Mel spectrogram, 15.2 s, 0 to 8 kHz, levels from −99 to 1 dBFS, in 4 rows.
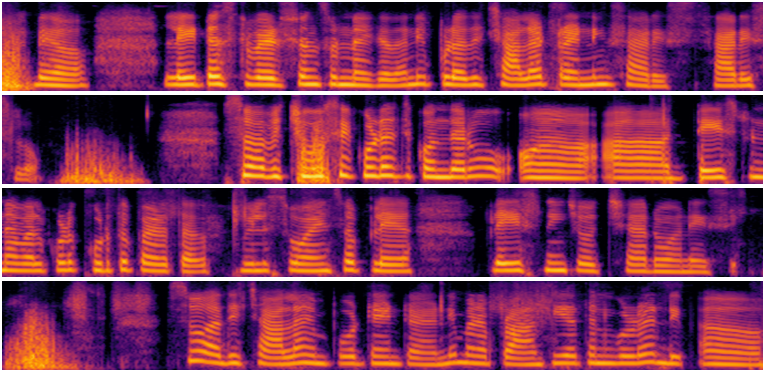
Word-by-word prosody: కాడ 230 - +2 0.7
latest 235 +2 +6
versions 240 +3 +3
ఉన్నాయి 215 -3 +2
కదండీ, 205 +5 -1
ఇప్పుడది 230 -2 +1
చాలా 220 +1 +3
ట్రెండింగ్ 230 +1 +1
శారీస్‌, 190 -6 -5
శారీస్‌లో. 200 +1 -4 1.0
సో - - -1
అవి 270 -1 +5
చూసి 280 +3 +8
కూడా 295 0 +7 0.2
కొందరు 255 +1 +4 0.3
ఆహ్, 225 -2 +2 0.2
ఆ - - +1 0.4
టేస్ట్ 240 +2 +2
ఉన్నవాళ్ళు 230 -2 0
కూడా 250 - -1
గుర్తుపడతారు. 225 -5 -2 0.2
వీళ్ళు 230 0 -3
సో 245 - -1
అండ్ 225 -1 -3
సో 260 - +2
ప్లే-ప్లేస్ 235 +2 -2
నుంచి 240 0 -1
వచ్చారు 210 0 -6
అనేసి. 190 -2 -10 1.0
సో 330 - -4
అది 250 -1 -1
చాలా 215 +3 0
ఇంపార్టెంట్ 235 -1 -5
అండి. 215 +6 -5
మన 240 - -2
ప్రాంతీయతను 245 +4 -2
కూడా 250 +3 -1
డి 230 - -2 0.2
ఆహ్, 200 -2 -3
230 Hz, 155 wpm, -20 LUFS, 215-245 Hz, 1.0 s, చూసి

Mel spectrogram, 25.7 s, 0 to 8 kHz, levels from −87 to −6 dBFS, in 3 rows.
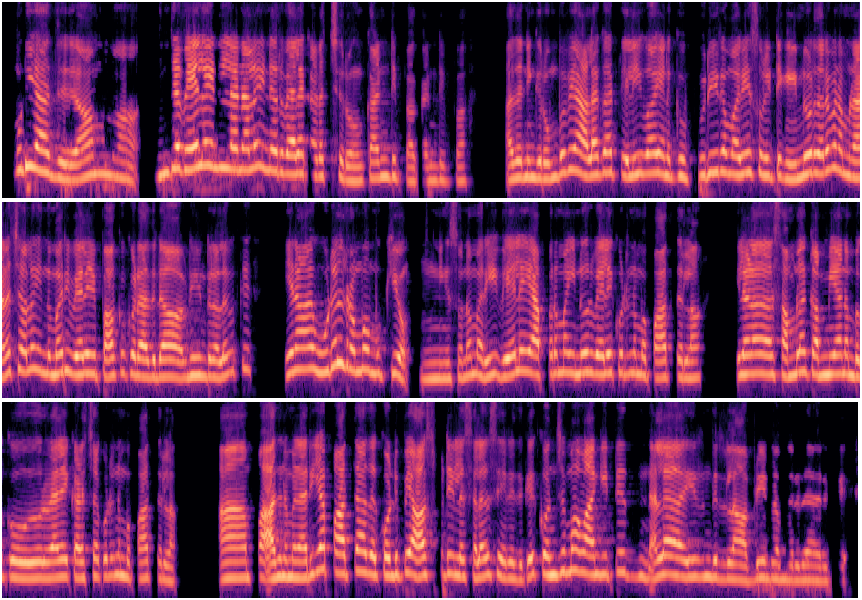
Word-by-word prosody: முடியாது 300 - +2 0.2
ஆமா, 250 -4 -3 0.4
இந்த 280 +5 -1
வேலை 350 +4 +6
இல்லனாலும் 325 +1 +2
இன்னொரு 295 -3 0
வேல 260 +1 +4
கெடச்சிரும் 230 -7 -4
கண்டிப்பா 220 -3 -4
கண்டிப்பா. 180 0 -10 0.5
அத 210 +3 +1
நீங்க 215 -1 0
ரொம்பவே 270 +9 -1
அழகா 250 +4 +2
தெளிவா 265 +4 0
எனக்கு 235 -1 -2 0.2
புரியிற 275 +4 -1
மாரியே 260 +2 +1
சொல்லிட்டீங்க. 235 -5 -2
இன்னொரு 270 +5 +2
தடவ 305 +5 0
நம்ம 245 -5 -2
நெனச்சாலும் 295 +6 0
இந்த 260 -2 -2
மாரி 280 +3 +1
வேலைய 265 +1 +3
பாக்கக்கூடாதுடா 230 -2 +1
அப்படீன்ற 235 +2 -1
அளவுக்கு 285 +8 -4 0.4
ஏன்னா 315 +3 +3 0.2
உடல் 390 +6 +3
ரொம்ப 305 +2 0
முக்கியம். 255 0 -2 0.3
நீங்க 205 0 -4
சொன்ன 230 +3 -4
மாரி 230 -1 0 0.2
வேலைய 290 +4 +2
அப்புறமா 270 +3 -4
இன்னொரு 275 +1 +1
வேலைக் 270 +2 +1
கூட 270 -1 -4
நம்ம 240 - -2
பாத்திரலாம். 220 0 -3 0.3
இல்லன்னா 260 +1 +3 0.2
சம்பளம் 270 +4 +1
கம்மியா 255 +1 +3
நமக்கு 230 -3 -1 0.3
ஒரு 210 - 0
வேலை 225 +1 +3
கெடச்சா 215 +2 0
கூட 235 - -4
நம்ம 220 -3 -2
பாத்ரலாம். 205 -5 -5 0.4
அ - - +1 0.2
அப்ப 220 +1 +1 0.2
நம்ம 225 -1 +1
நிறைய 255 +9 +2
பாத்து 270 +2 +3
அத 260 -2 +2
கொண்டு 245 +1 +2
போய் 265 -4 +5
ஹாஸ்பிடல்ல 245 0 0
செலவு 225 +3 0
செய்றதுக்கு, 210 0 -1
கொஞ்சமா 285 +5 +1
வாங்கிட்டு 255 +2 0 0.3
நல்லா 255 +3 +3 0.2
இருந்துரலாம் 205 -4 -2
அப்டின்ற 205 +2 -5
மாரிதான் 185 0 -5
இருக்கு 175 - -14
245 Hz, 165 wpm, -22 LUFS, 220-275 Hz, 0.5 s, வேலை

